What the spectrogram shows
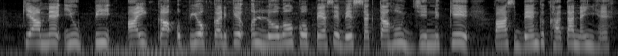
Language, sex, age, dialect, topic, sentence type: Hindi, female, 18-24, Kanauji Braj Bhasha, banking, question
